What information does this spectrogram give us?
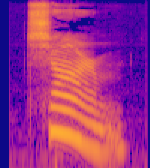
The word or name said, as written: charme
